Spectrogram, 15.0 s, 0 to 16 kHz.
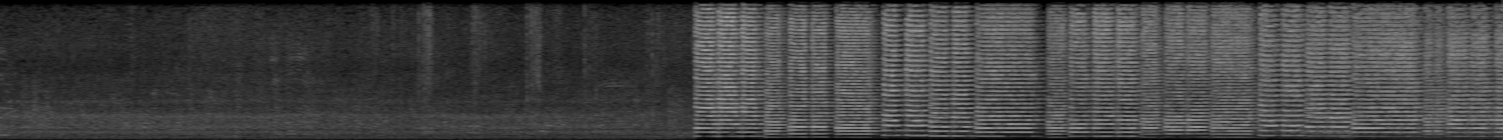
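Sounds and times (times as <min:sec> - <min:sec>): multi-tone bus horn playing a tune: 0:06.9 - 0:15.0.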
